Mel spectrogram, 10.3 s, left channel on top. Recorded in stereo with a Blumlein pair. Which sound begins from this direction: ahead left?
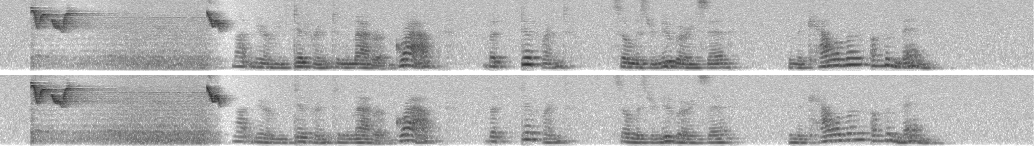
A woman speaking, at 2.3 s.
